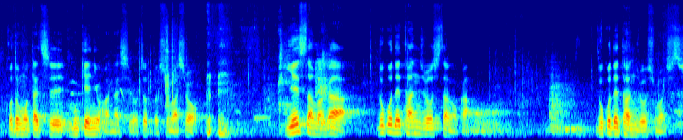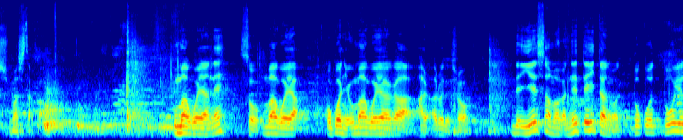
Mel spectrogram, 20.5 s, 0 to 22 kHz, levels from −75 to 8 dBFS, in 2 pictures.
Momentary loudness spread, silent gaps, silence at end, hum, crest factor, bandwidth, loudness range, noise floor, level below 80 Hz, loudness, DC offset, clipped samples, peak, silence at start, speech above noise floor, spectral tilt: 18 LU; none; 0 s; none; 20 dB; over 20 kHz; 5 LU; -46 dBFS; -76 dBFS; -20 LUFS; under 0.1%; under 0.1%; 0 dBFS; 0.15 s; 27 dB; -6 dB/octave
